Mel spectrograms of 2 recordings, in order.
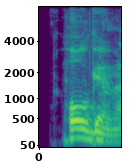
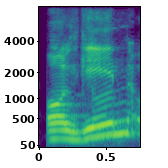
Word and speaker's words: Holguin: Holguin. I know people were speculating on my Latino roots. So it's, you could say, Holguin or Holguin.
